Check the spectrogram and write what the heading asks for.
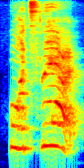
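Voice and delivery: high, loud alarmed cry; frightened cry. Acted. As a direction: cry out at a sudden noise. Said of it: "cried Kenny Ahi".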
